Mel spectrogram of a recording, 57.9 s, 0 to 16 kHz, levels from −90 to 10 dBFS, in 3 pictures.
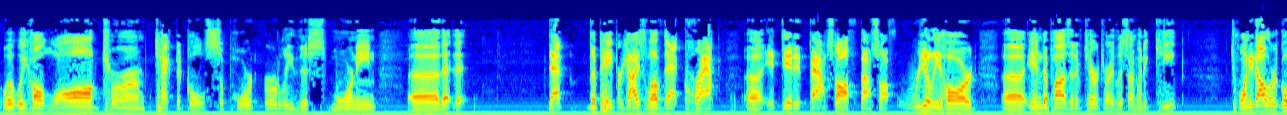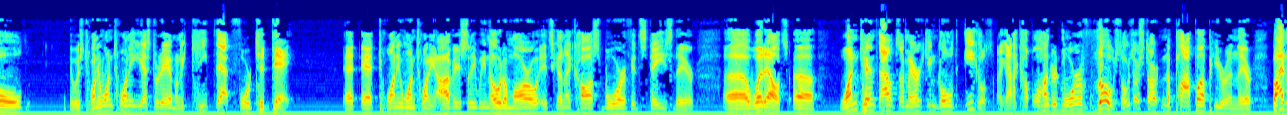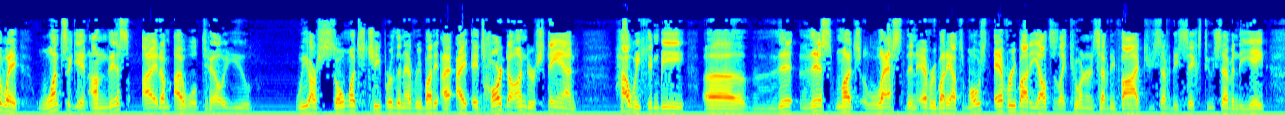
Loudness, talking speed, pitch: -19 LUFS, 145 wpm, 125 Hz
